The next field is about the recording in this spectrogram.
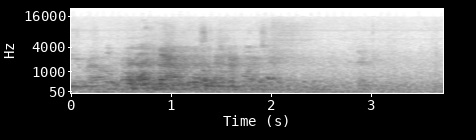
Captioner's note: laughing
